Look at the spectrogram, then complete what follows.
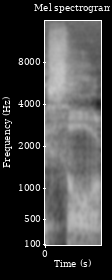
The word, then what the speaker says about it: Seoul: Soul, because no Korean would ever just say soul, right? They always say it like soul.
